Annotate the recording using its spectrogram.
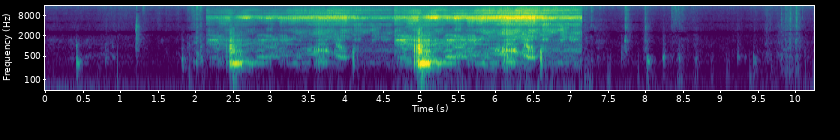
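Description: A block of loud hiss lasting about five seconds, starting and stopping abruptly, with two thumps in it, the first about half a second in and the second about halfway through. The investigator captions this stretch as a voice saying "I need help".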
